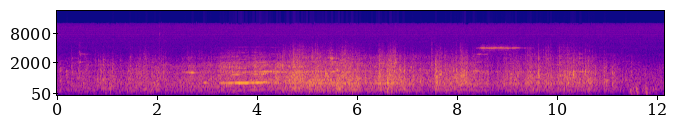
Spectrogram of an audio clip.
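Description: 1922 Peter Witt streetcar running past on its rails, its wheels clicking over the track, getting louder about four seconds in and staying loud as it goes by, with a brief high squeal about two-thirds of the way through.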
